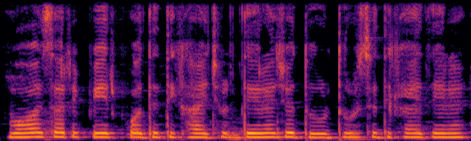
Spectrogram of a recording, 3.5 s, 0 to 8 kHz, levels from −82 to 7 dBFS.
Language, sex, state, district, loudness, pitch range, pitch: Hindi, female, Bihar, Patna, -15 LUFS, 225-235 Hz, 230 Hz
